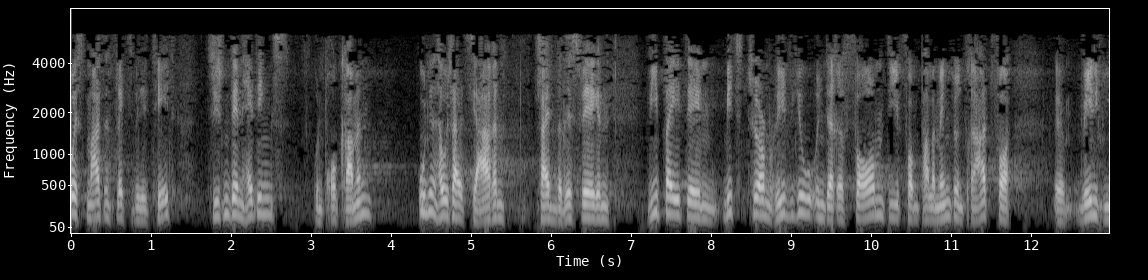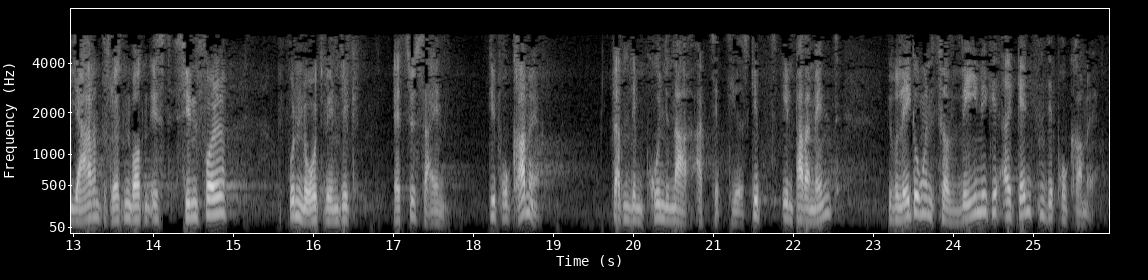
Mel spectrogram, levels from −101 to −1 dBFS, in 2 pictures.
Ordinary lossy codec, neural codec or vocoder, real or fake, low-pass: MP3, 24 kbps; none; real; 7.2 kHz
